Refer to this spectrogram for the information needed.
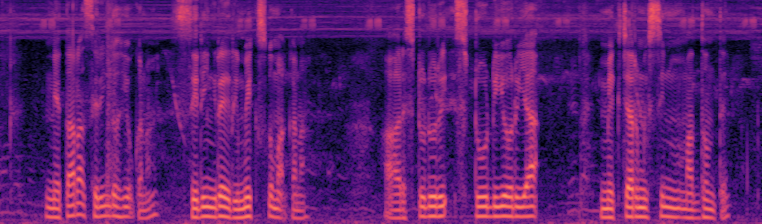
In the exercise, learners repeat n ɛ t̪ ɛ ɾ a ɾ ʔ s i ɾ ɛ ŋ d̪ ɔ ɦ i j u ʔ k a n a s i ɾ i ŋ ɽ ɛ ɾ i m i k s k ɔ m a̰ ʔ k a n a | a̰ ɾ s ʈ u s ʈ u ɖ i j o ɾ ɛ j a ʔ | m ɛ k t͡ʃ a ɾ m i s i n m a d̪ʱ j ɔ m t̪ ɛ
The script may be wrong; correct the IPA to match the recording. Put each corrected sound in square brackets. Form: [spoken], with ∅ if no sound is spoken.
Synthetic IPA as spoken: n ɛ t̪ [a] ɾ a [∅] ʔ s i ɾ [i] ŋ d̪ ɔ ɦ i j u ʔ k a n a s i ɾ i ŋ [ɾ] ɛ ɾ i m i k s k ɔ m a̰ ʔ k a n a | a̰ ɾ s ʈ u s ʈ u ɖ i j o ɾ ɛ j a ʔ | m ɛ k t͡ʃ a ɾ m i s i n m a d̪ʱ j ɔ m t̪ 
